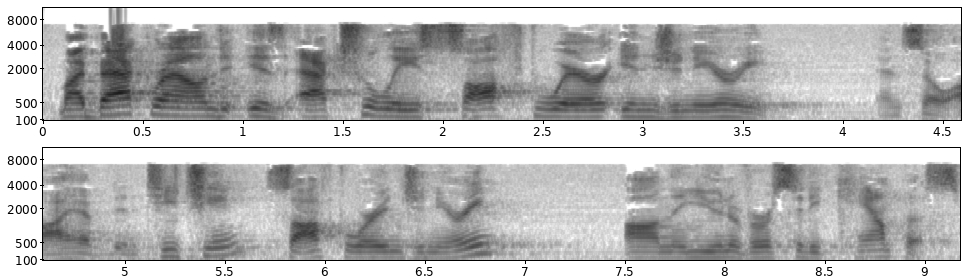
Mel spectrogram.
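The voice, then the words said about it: American accent. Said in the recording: “I'm from the United States. And so you will have to excuse the non-Kiwi accent”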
